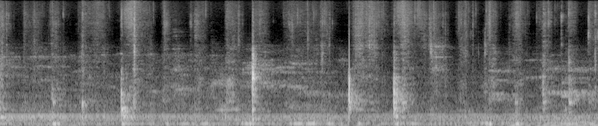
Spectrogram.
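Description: Peanuts and jaggery are stirred together in a pan taken off the heat, giving quiet, uneven scrapes and knocks of a spoon against metal, close and fairly faint with no talking.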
